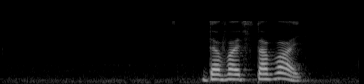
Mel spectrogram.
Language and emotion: Russian, neutral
